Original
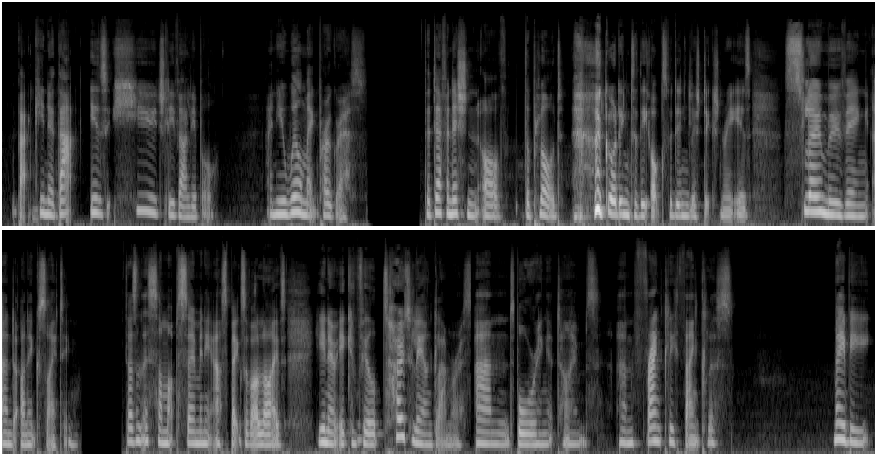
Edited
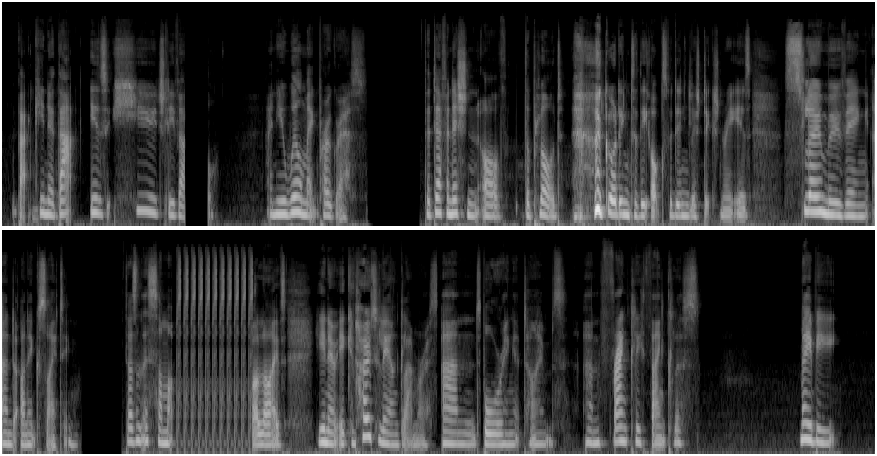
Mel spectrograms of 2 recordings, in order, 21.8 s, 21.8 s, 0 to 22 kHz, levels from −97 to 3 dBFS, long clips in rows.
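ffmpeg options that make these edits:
-filter_complex "[0:a]asplit=15[a][b][c][d][e][f][g][h][i][j][k][l][m][n][o];[a]atrim=end=2.28,asetpts=PTS-STARTPTS,afade=t=out:st=2.276:d=0.004:c=hsin[p];[b]atrim=start=2.28:end=2.57,asetpts=PTS-STARTPTS,volume=0[q];[c]atrim=start=2.57:end=13.142,asetpts=PTS-STARTPTS,afade=t=in:d=0.004:c=hsin[r];[d]atrim=start=13.048:end=13.142[s];[e]atrim=start=13.048:end=13.142[t];[f]atrim=start=13.048:end=13.142[u];[g]atrim=start=13.048:end=13.142[v];[h]atrim=start=13.048:end=13.142[w];[i]atrim=start=13.048:end=13.142[x];[j]atrim=start=13.048:end=13.142[y];[k]atrim=start=13.048:end=13.142[z];[l]atrim=start=13.048:end=13.142[aa];[m]atrim=start=13.048:end=13.142[ab];[n]atrim=start=14.038:end=15.332[ac];[o]atrim=start=15.748[ad];[p][q][r]concat=n=3:v=0:a=1[ae];[ae][s]acrossfade=d=0.004:c1=hsin:c2=hsin[af];[af][t]acrossfade=d=0.004:c1=hsin:c2=hsin[ag];[ag][u]acrossfade=d=0.004:c1=hsin:c2=hsin[ah];[ah][v]acrossfade=d=0.004:c1=hsin:c2=hsin[ai];[ai][w]acrossfade=d=0.004:c1=hsin:c2=hsin[aj];[aj][x]acrossfade=d=0.004:c1=hsin:c2=hsin[ak];[ak][y]acrossfade=d=0.004:c1=hsin:c2=hsin[al];[al][z]acrossfade=d=0.004:c1=hsin:c2=hsin[am];[am][aa]acrossfade=d=0.004:c1=hsin:c2=hsin[an];[an][ab]acrossfade=d=0.004:c1=hsin:c2=hsin[ao];[ao][ac]acrossfade=d=0.004:c1=hsin:c2=hsin[ap];[ap][ad]acrossfade=d=0.004:c1=hsin:c2=hsin"

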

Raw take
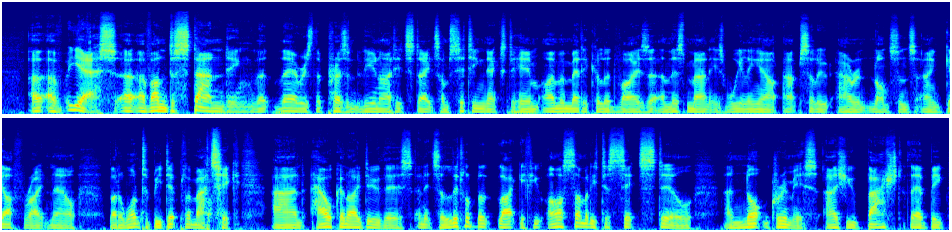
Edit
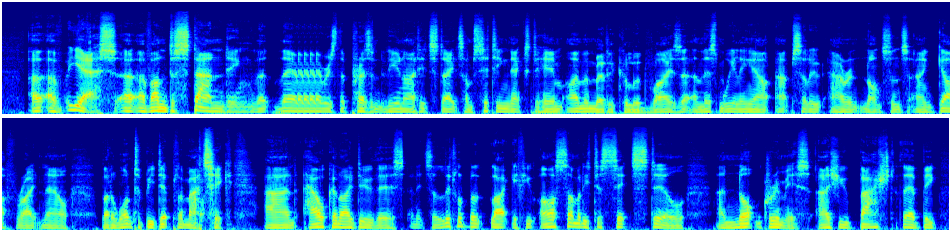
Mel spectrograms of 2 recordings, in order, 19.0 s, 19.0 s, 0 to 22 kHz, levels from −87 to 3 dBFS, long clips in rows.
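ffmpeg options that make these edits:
-filter_complex "[0:a]asplit=9[a][b][c][d][e][f][g][h][i];[a]atrim=end=2.962[j];[b]atrim=start=2.898:end=2.962[k];[c]atrim=start=2.898:end=2.962[l];[d]atrim=start=2.898:end=2.962[m];[e]atrim=start=2.898:end=5.704[n];[f]atrim=start=5.7:end=6.22,asetpts=PTS-STARTPTS,asetrate=37926,aresample=44100,atrim=end_sample=26665,asetpts=PTS-STARTPTS[o];[g]atrim=start=6.216:end=6.892[p];[h]atrim=start=7.288:end=13.56,asetpts=PTS-STARTPTS,afade=t=out:st=6.268:d=0.004:c=hsin:silence=0.211349[q];[i]atrim=start=13.56,asetpts=PTS-STARTPTS,afade=t=in:d=0.76:silence=0.211349[r];[j][k]acrossfade=d=0.004:c1=hsin:c2=hsin[s];[s][l]acrossfade=d=0.004:c1=hsin:c2=hsin[t];[t][m]acrossfade=d=0.004:c1=hsin:c2=hsin[u];[u][n]acrossfade=d=0.004:c1=hsin:c2=hsin[v];[v][o]acrossfade=d=0.004:c1=hsin:c2=hsin[w];[w][p]acrossfade=d=0.004:c1=hsin:c2=hsin[x];[q][r]concat=n=2:v=0:a=1[y];[x][y]acrossfade=d=0.004:c1=hsin:c2=hsin"

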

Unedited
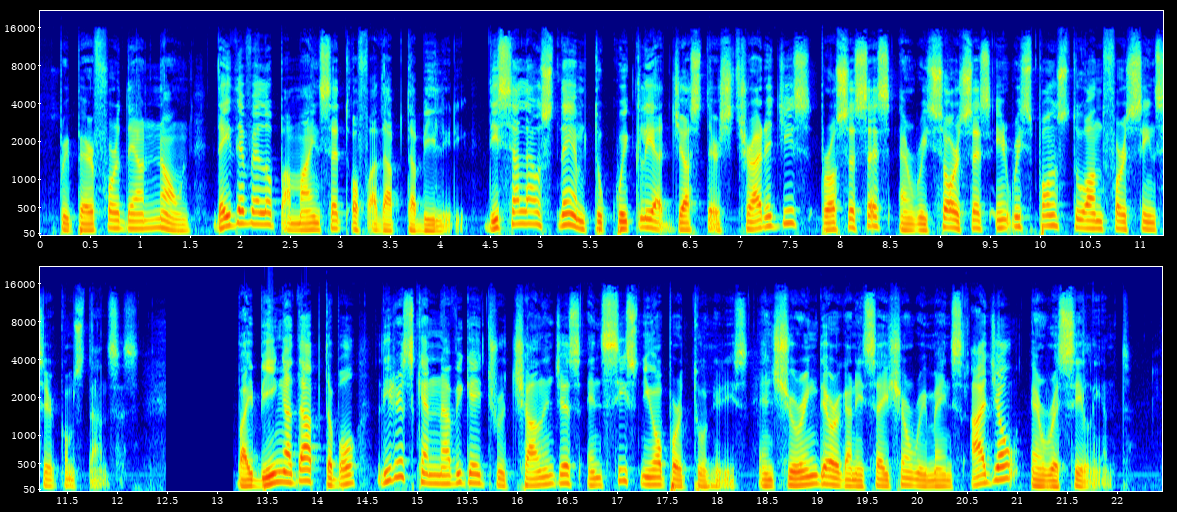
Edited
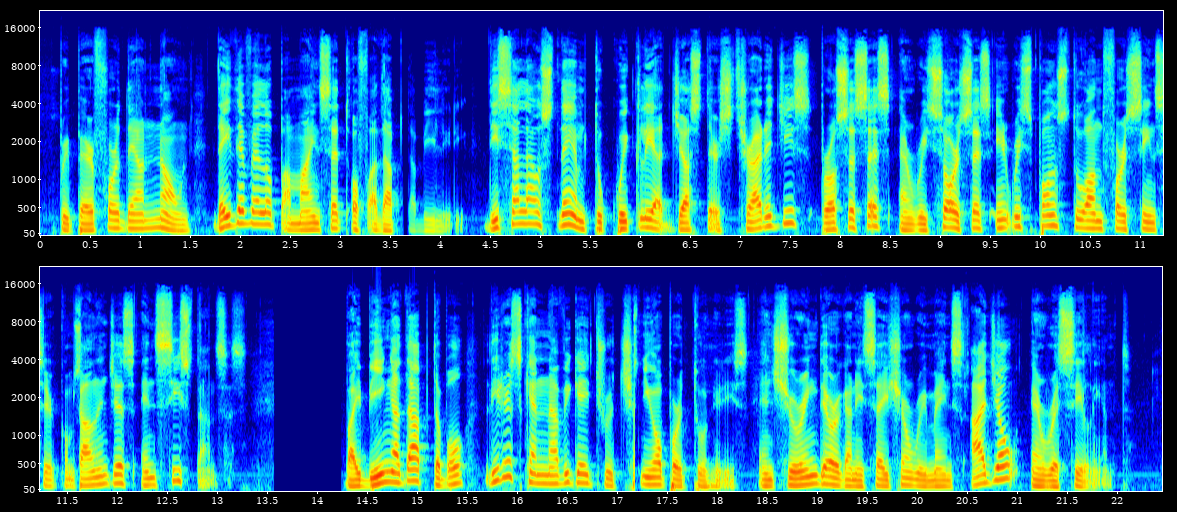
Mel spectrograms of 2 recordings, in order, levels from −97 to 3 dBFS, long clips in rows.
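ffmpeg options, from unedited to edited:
-filter_complex "[0:a]asplit=5[a][b][c][d][e];[a]atrim=end=3.64,asetpts=PTS-STARTPTS,afade=t=out:st=3.636:d=0.004:c=hsin[f];[b]atrim=start=3.64:end=11.642,asetpts=PTS-STARTPTS,afade=t=in:d=1.03[g];[c]atrim=start=16.098:end=17.182[h];[d]atrim=start=11.638:end=16.102[i];[e]atrim=start=17.178[j];[f][g]concat=n=2:v=0:a=1[k];[k][h]acrossfade=d=0.004:c1=hsin:c2=hsin[l];[l][i]acrossfade=d=0.004:c1=hsin:c2=hsin[m];[m][j]acrossfade=d=0.004:c1=hsin:c2=hsin"

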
